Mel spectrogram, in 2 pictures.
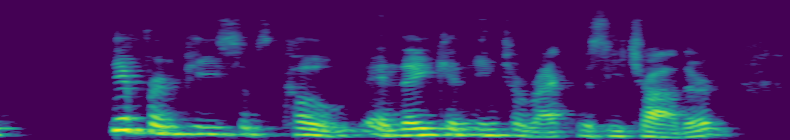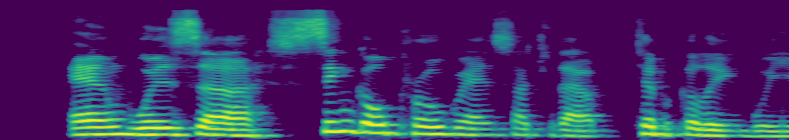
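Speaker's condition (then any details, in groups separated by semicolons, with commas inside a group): No condition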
